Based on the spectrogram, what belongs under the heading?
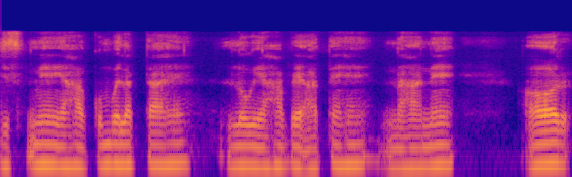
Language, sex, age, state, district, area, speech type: Hindi, male, 45-60, Uttar Pradesh, Prayagraj, urban, spontaneous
